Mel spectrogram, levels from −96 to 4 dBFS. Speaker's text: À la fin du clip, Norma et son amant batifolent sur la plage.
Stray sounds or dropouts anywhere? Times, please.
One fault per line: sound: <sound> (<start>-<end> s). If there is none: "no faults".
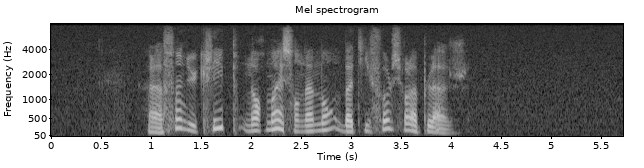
no faults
